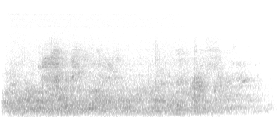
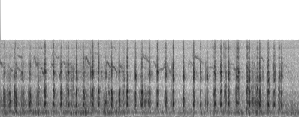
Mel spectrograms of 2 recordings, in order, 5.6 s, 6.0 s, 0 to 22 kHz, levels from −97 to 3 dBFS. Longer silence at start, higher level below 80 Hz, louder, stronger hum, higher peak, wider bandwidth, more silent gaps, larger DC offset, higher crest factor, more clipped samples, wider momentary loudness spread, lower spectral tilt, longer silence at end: about the same, 0 s vs 0 s; second, under -90 dBFS vs -58 dBFS; second, -62 LUFS vs -18 LUFS; neither; second, -46 dBFS vs 0 dBFS; first, 13.5 kHz vs 5.4 kHz; neither; second, under 0.1% vs 0.2%; about the same, 16 dB vs 18 dB; neither; first, 9 LU vs 3 LU; second, -4 dB/octave vs -6 dB/octave; first, 0.15 s vs 0 s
